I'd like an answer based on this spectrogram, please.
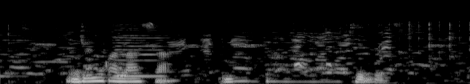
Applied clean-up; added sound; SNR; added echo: classical method Wiener filter.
